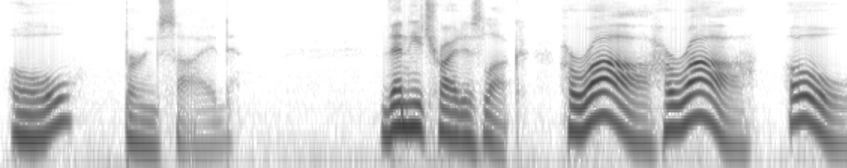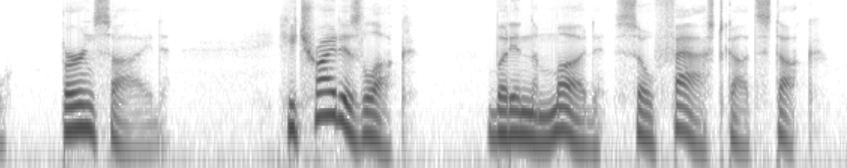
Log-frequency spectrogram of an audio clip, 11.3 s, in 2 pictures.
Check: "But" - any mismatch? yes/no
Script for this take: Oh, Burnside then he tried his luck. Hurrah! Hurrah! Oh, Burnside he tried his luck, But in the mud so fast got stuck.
no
